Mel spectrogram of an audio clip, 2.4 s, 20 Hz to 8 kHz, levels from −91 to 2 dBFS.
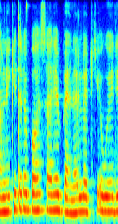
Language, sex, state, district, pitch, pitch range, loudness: Hindi, female, Haryana, Charkhi Dadri, 200 Hz, 195-215 Hz, -15 LUFS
